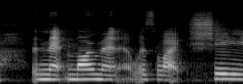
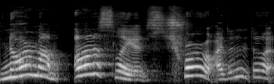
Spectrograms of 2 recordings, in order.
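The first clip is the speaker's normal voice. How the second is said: daughter's higher, louder insistent denial; acted-out child protesting innocence, pitched up; imitated earnest protest; 7 semitones higher, 6 dB louder than usual. Daughter swearing to mum she didn't do it, insistent.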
